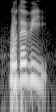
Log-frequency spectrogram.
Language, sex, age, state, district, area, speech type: Tamil, female, 30-45, Tamil Nadu, Erode, rural, read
